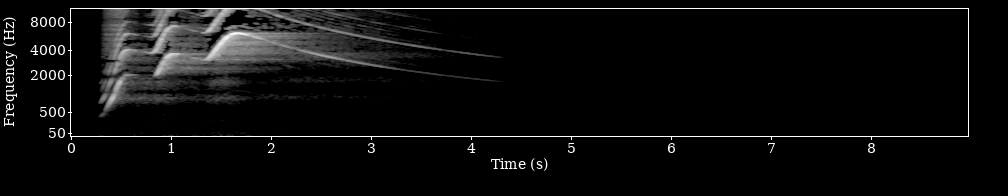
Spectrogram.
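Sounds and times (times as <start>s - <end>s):
funny cartoon flying sound effect: 0.3s - 3.6s.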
